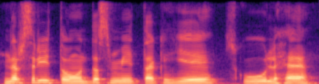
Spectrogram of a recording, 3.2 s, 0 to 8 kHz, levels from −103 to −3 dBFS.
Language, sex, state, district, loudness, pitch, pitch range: Hindi, male, Punjab, Fazilka, -14 LUFS, 155 Hz, 150-165 Hz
